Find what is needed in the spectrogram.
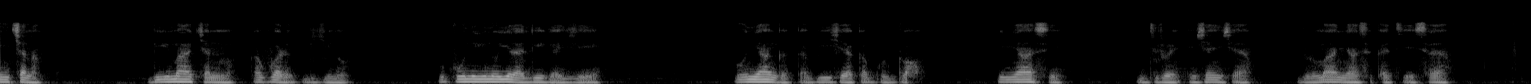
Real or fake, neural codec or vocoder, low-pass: real; none; 7.2 kHz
